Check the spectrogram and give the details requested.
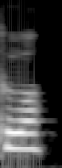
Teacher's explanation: Bật hơi mạnh ra mọi người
